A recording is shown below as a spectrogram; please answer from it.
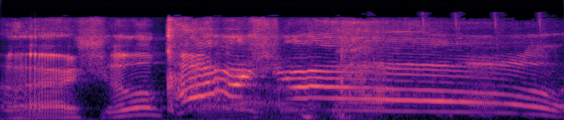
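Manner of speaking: high, loud, furious shriek.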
